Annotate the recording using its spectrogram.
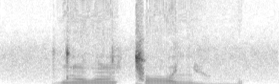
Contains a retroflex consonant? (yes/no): no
